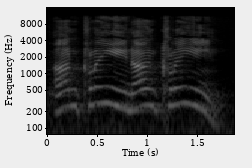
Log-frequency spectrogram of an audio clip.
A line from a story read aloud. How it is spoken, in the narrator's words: they shouted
